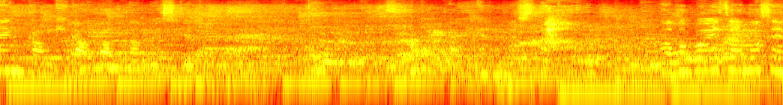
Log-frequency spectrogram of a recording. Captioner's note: laughs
